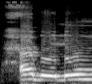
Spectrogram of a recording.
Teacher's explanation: با پہ قلقلہ ہوگا، قلقلہ صغیرہ اسے کہا جاتا ہے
